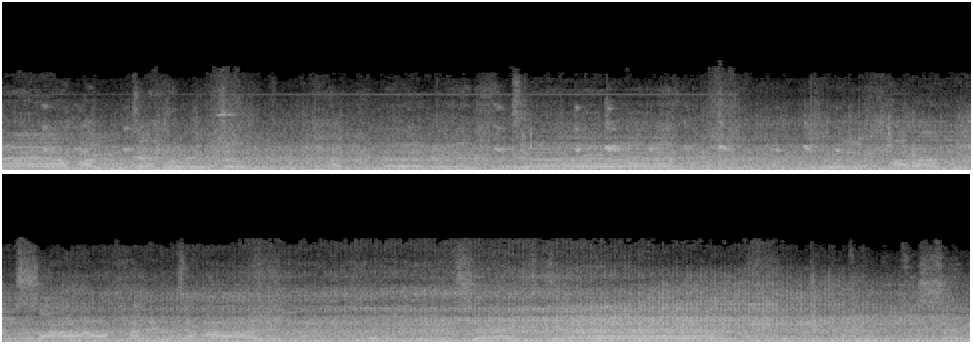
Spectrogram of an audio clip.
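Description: Steady din of a large crowd walking along a road, with voices calling out every few seconds in long, drawn-out tones.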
